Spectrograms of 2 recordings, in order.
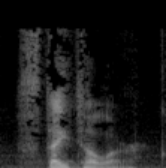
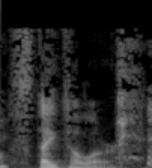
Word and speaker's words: Stateler: Stitler. – Stitler. – Stitler. Two syllables. – Stateler. – Ay. – Is that it? – Yeah. – Stateler.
